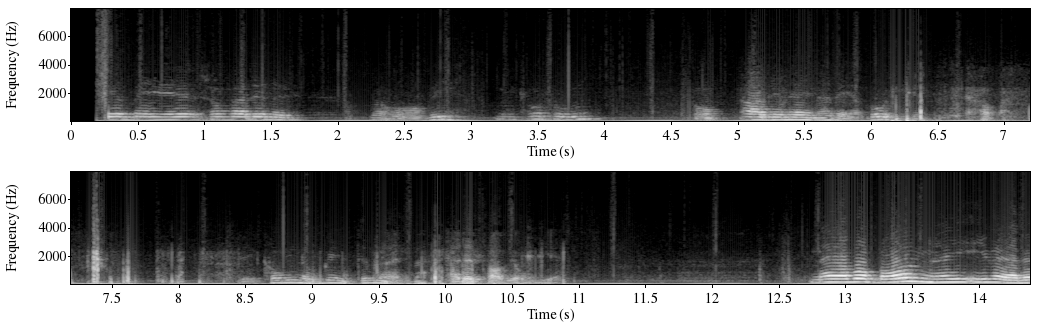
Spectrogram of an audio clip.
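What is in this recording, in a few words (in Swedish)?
Kristianopel Blekinge, dialekter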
